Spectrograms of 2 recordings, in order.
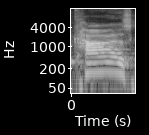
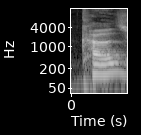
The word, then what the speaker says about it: Cos: Dave Cos like Cosby. I hate when people pronounce Cuz or Cos.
